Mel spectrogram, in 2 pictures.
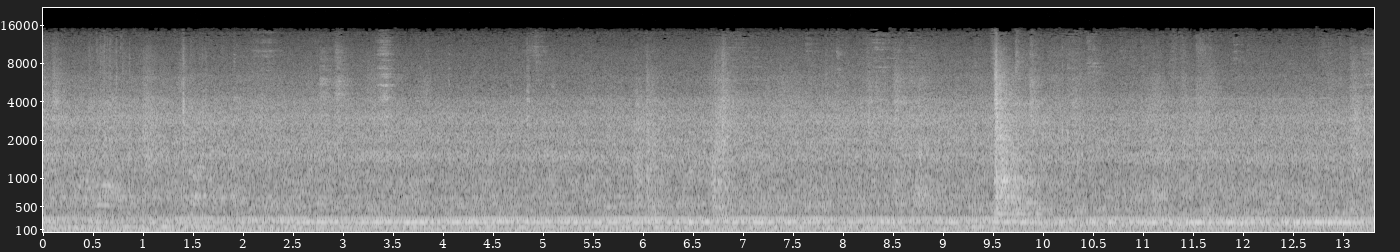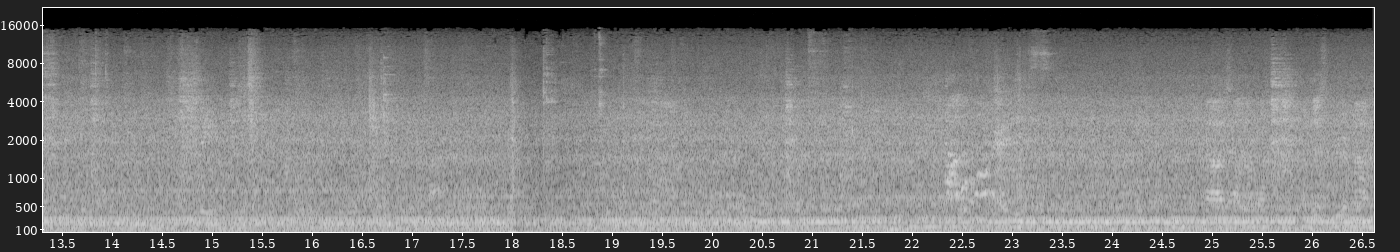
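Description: Busy professional kitchen in service: a steady low hum of extraction and kitchen machinery, with scattered clinks and knocks of metal utensils and pans. One sharper clatter comes about ten seconds in.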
